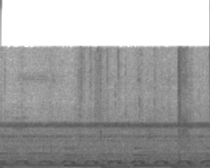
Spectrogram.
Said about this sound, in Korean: 그런데 얼마 뒤 갑자기 막 사이렌 소리가 막 들리더니 오. 밖이 막 소란스러운 거예요.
